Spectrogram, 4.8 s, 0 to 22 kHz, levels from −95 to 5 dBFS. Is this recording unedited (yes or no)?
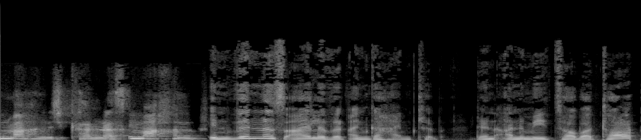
no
